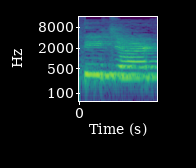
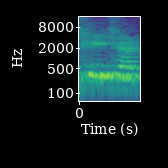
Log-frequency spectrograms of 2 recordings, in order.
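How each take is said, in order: First: The t is said without a puff of air. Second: The t is said with a puff of air. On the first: The speaker calls it wrong. "it's not looking like a good" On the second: The speaker calls it right. "So when we just aspirate, so it makes a teacher"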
